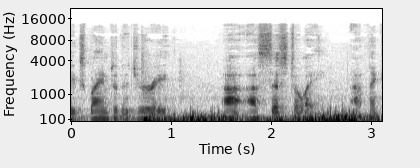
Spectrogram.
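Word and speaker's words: asystole: Uh a sisterly I think it's called. Um am I pronouncing that right by the way? Acisty. Yeah. Yes. Would you spell that for ladies and gentlemen of the jury?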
